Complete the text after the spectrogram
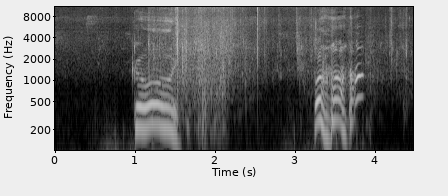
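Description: A fish splashes and thrashes at the surface of the water.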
